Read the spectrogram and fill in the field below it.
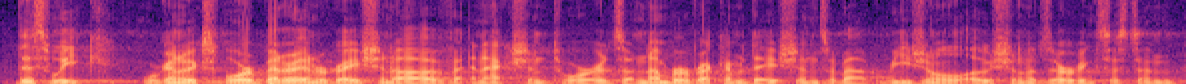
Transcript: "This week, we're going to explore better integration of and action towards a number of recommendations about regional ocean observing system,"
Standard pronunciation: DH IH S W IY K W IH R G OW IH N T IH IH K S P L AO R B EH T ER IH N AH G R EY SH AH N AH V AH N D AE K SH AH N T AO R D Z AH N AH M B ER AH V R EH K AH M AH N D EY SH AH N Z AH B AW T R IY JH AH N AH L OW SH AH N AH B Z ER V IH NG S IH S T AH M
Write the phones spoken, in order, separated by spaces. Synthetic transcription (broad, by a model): DH IH S W IY K W IH R G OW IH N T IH IH K S P L AO R B EH T ER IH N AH G R EY SH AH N AH V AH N AE K SH AH N T AO R D Z AH N AH M B ER AH V R EH K AH M AH N D EY SH AH N Z AH B AW T R IY JH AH N L OW SH AH N AH B Z ER V IH NG S IH S T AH M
